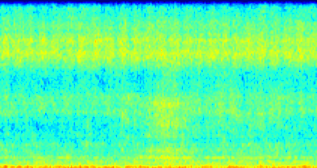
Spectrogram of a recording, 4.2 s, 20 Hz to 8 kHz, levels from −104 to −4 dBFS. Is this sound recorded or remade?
remade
